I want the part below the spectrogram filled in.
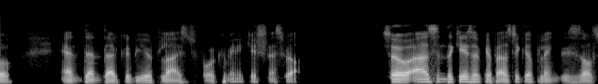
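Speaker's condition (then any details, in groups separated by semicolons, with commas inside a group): No condition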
